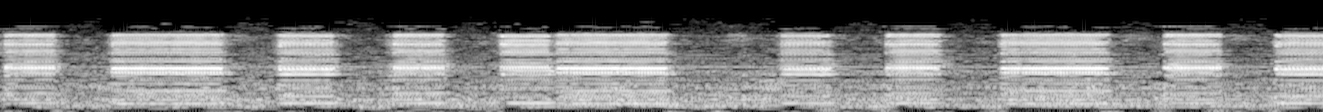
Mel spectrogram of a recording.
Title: MRI Scan Sound Effects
